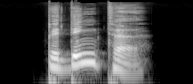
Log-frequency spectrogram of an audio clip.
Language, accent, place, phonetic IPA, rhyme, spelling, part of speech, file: German, Germany, Berlin, [bəˈdɪŋtə], -ɪŋtə, bedingte, adjective / verb, De-bedingte.ogg
- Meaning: inflection of bedingt: 1. strong/mixed nominative/accusative feminine singular 2. strong nominative/accusative plural 3. weak nominative all-gender singular 4. weak accusative feminine/neuter singular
